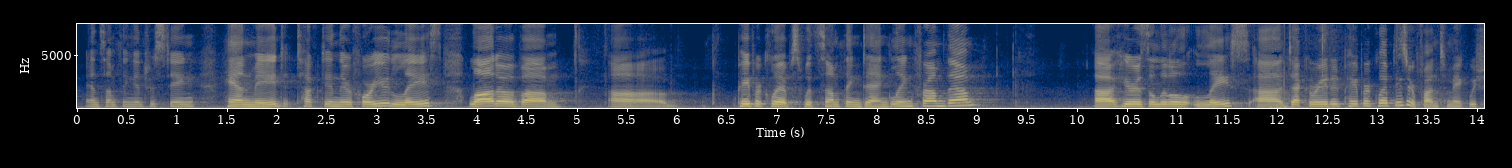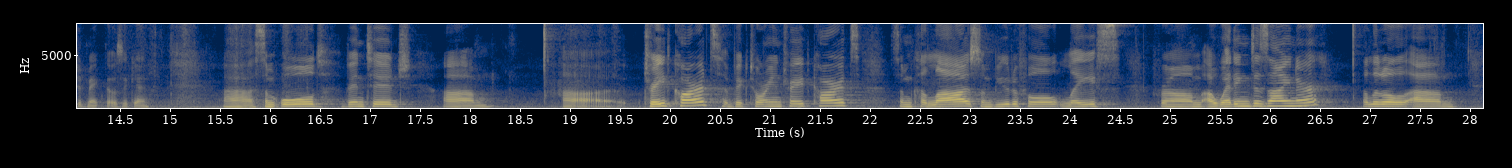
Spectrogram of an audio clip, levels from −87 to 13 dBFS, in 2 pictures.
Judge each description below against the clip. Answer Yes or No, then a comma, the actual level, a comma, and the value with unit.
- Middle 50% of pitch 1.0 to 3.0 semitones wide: No, average, 3.4 semitones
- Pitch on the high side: Yes, high, 195 Hz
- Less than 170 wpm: Yes, average, 140 wpm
